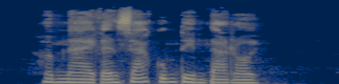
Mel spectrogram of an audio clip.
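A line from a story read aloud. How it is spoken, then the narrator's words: Lowered voice. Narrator (Vietnamese): hạ giọng nói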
